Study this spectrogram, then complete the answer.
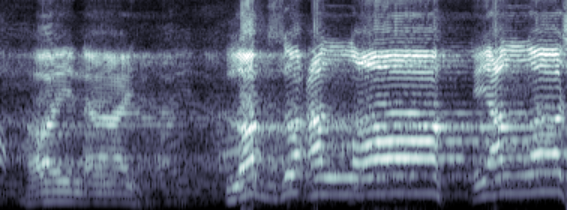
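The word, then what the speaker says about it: الله: নাই লফজ আল্লাহ এই আল্লাহ শব্দের মধ্যে এক আলিফ টান আছে লফজ আল্লাহ বলা হয়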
